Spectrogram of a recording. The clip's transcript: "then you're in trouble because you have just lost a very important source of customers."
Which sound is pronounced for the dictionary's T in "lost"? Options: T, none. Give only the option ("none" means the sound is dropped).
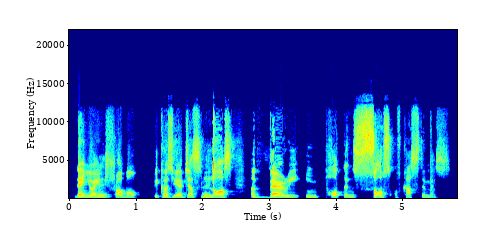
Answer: T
